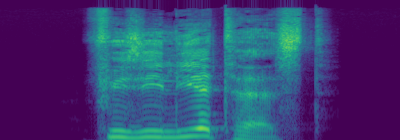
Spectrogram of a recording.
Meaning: inflection of füsilieren: 1. second-person singular preterite 2. second-person singular subjunctive II
- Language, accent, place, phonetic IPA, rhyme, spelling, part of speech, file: German, Germany, Berlin, [fyziˈliːɐ̯təst], -iːɐ̯təst, füsiliertest, verb, De-füsiliertest.ogg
